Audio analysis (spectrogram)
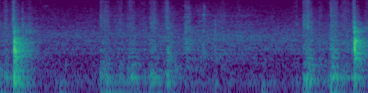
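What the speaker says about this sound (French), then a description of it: "on va le couper en rondelles comme ça" Knife slicing a lemon into rounds on a cutting board for a ginger, honey and lime drink: a few sharp cuts and soft board knocks, spaced irregularly with quiet pauses between.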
